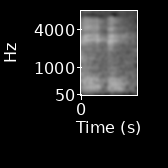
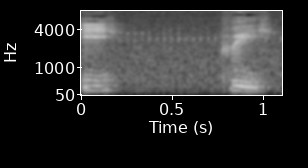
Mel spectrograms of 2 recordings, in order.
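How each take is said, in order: First: It is said as one two-syllable name. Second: It is said as two separate letters. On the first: The speaker calls it wrong. "It's not Evie" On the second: The speaker calls it right. "it's E V Seymour"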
